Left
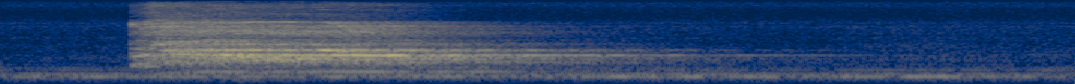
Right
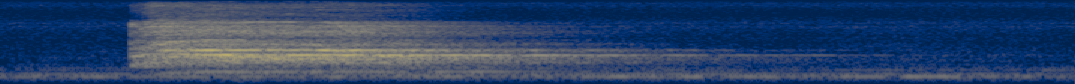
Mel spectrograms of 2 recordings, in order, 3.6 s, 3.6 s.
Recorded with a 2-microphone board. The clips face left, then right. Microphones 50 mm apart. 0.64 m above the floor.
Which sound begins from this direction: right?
A scream, at 0.4 s.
